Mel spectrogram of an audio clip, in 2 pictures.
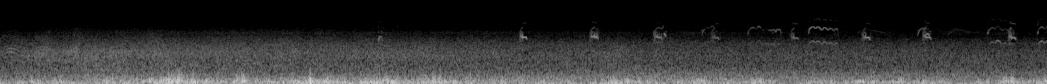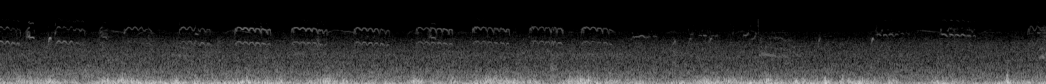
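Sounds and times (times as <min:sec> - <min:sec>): wind noise on microphone: 0:00.0 - 0:20.9
terns calling: 0:05.2 - 0:20.9.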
